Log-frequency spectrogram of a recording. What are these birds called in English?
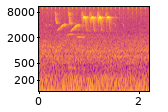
American Goldfinch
